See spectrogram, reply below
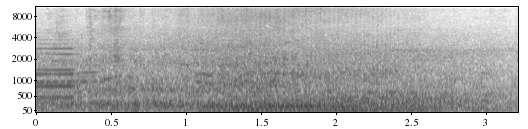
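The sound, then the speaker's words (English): Several vehicle horns honk and overlap amid a steady roar of dense, chaotic road traffic in India, with engines rumbling and tones sounding at once throughout; drivers ignore lane markings among pedestrians, cattle, overloaded lorries, rickshaws and scooters. “The roads are total mayhem. Drivers ignore lane markings.”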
